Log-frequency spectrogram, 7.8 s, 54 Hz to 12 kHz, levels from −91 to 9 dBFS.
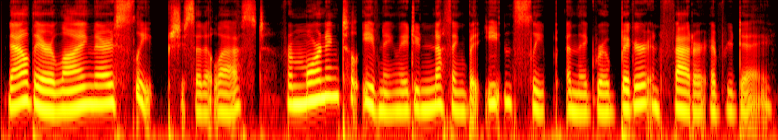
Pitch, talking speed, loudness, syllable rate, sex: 195 Hz, 225 wpm, -18 LUFS, 5.6 syllables/s, female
